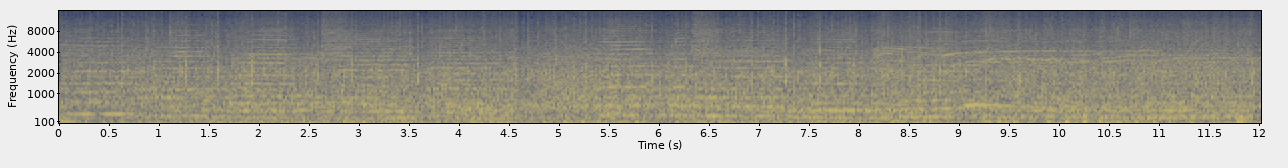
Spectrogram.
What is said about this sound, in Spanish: Le toca cuando pasa aquí cerca de la banda de música. Y la fuerte ovación del público, pues lo ha celebrado con dos orejas.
